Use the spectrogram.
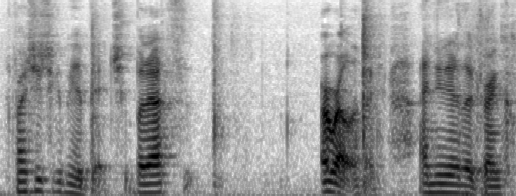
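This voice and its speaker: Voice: mid-range voice, quick pace, noisy background. A teenage vlogger in a casual mukbang chat, sassy and melodramatic, grumbling in mock despair and bragging with mock arrogance.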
